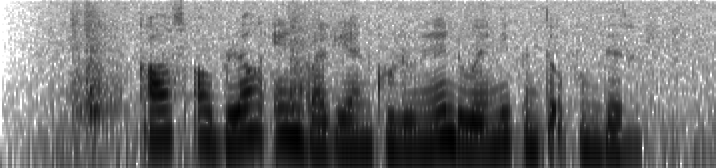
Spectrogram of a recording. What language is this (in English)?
Javanese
